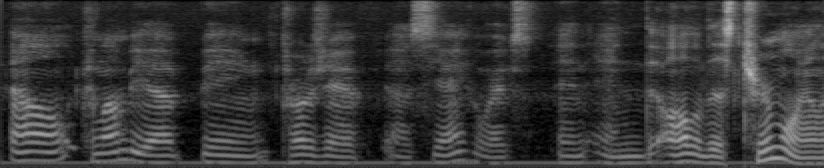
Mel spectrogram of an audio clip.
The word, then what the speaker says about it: Sienkiewicz: This is Bill, Bill, Sienkiewicz, Sienkiewicz. Now, this Sienkiewicz is how his father anglicized it and how it's pronounced.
